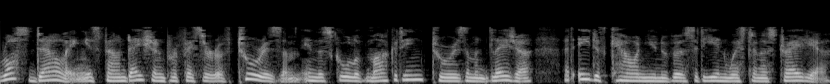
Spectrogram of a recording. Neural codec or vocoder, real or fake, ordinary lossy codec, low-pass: none; real; MP3, 24 kbps; 7.2 kHz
